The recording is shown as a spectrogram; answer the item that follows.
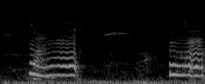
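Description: Two short, pitched animal calls, each about half a second long: one about a third of a second in, dropping slightly in pitch, and another starting near the end.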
